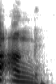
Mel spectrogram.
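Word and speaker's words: ङ: इसको अड़े नहीं बोलना, इसका उच्चारण होगा अंग।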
